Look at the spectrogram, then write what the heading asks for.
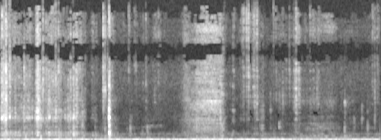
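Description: Quiet chewing of McDonald's fries with the mouth closed, with faint clicks and soft rustles as fries are handled. A low steady hum runs underneath.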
